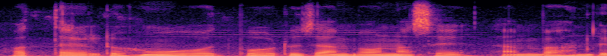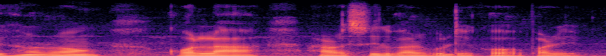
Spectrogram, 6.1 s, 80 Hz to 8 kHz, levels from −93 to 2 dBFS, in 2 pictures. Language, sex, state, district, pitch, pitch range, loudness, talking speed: Assamese, male, Assam, Kamrup Metropolitan, 115 Hz, 115-125 Hz, -19 LUFS, 140 wpm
